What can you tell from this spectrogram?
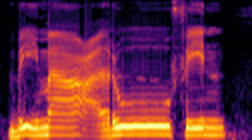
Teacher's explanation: তানউইনের পরে ইজহারের হরফ হামজা আসছে, এই কারণে এই তানউইনওয়ালা ফাকে গুন্না ছাড়া স্পষ্ট করিয়া পড়ব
